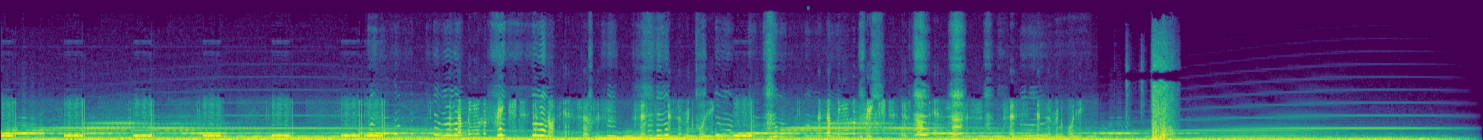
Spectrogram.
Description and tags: in one moment
a atmospheric sample that represent a women in a desperate state
atmospheric, drone, female, film, horror, voice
